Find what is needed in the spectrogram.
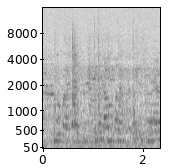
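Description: A person's voice without clear words, with little or no drumming heard.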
